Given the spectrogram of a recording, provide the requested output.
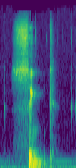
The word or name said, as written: sink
